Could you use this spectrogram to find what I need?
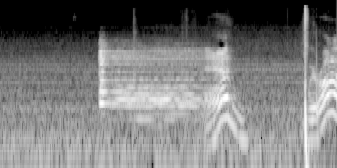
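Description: A laptop plays a short startup chime.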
